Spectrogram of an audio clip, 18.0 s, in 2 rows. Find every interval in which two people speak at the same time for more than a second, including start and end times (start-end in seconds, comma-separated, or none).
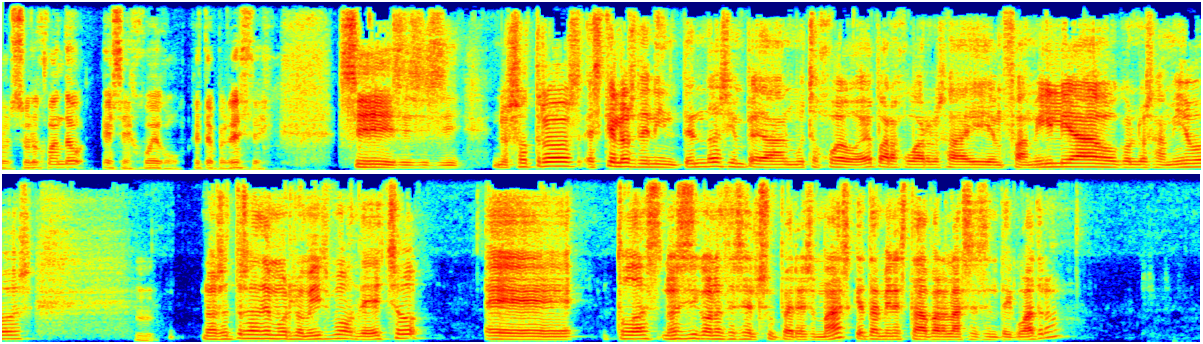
none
